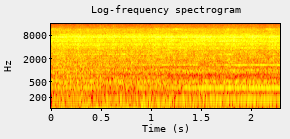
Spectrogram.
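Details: Electric fire pump on a 480 volt controller, running on a 10-minute run timer after starting at 150 psi: smooth, even motor hum with steady tone, no knocks or surges; running normally.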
